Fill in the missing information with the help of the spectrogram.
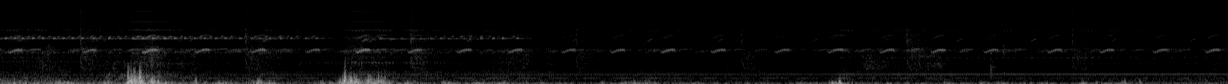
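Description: Night chorus of frogs and insects: a short chirp repeating about twice a second and a high, steady trill that stops about five seconds in. Over it come a few low thumps and rustles, the loudest about one and a half and three and a half seconds in.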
